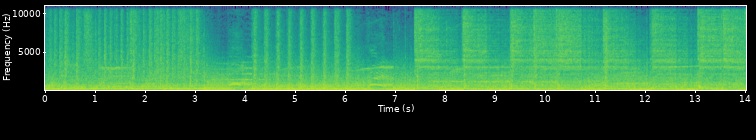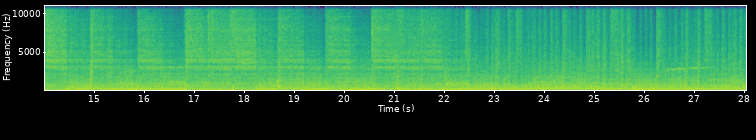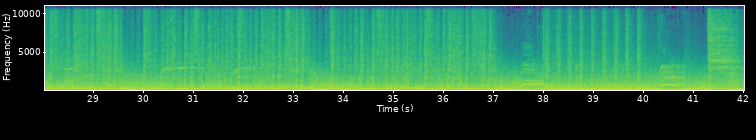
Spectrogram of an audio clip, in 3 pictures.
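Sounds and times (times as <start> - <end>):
cymbals: 0.0 - 42.0
snare drums playing: 0.0 - 42.0
bass drums: 3.1 - 23.3, 33.2 - 35.0, 37.0 - 42.0.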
